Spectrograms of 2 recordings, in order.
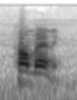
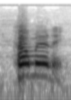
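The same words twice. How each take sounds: First: Said in the usual way. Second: "How many?" shouted, much higher and louder; indignant repeat. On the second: Real, not acted. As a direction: fire "How many?" back, demanding.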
